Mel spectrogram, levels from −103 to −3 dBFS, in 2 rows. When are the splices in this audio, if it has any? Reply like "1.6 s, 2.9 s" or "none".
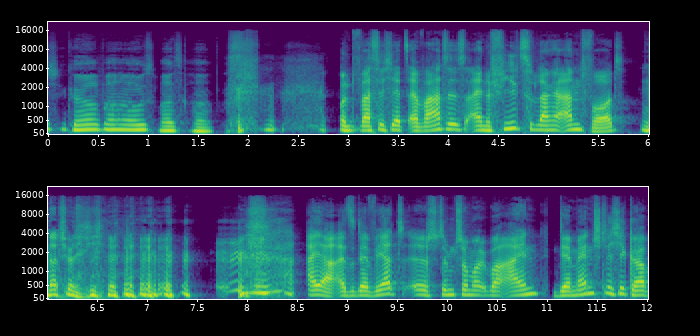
2.1 s, 11.0 s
